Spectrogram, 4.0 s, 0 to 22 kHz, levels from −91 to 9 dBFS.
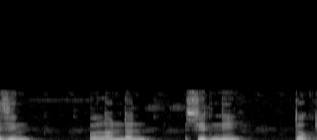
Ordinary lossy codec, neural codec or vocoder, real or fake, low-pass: none; none; real; none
